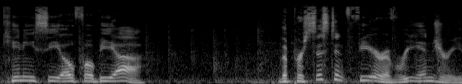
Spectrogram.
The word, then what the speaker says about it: kinesiophobia: Kinesiophobia, pronounced kinesiophobia.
